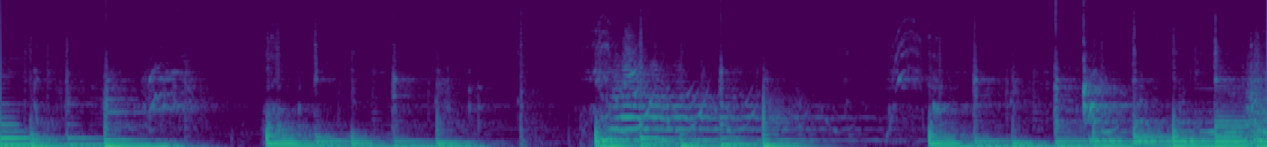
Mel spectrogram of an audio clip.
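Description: Background music in four short phrases, each stopping dead for about half a second before the next begins.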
